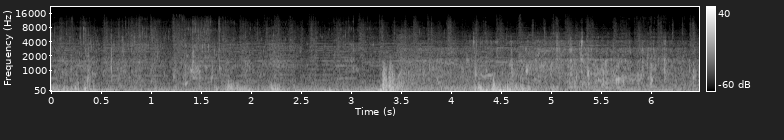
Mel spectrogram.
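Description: Water sloshing and splashing around a kayak at sea, with wind rumbling on the microphone and a couple of louder low swells a little past the middle, under background music.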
